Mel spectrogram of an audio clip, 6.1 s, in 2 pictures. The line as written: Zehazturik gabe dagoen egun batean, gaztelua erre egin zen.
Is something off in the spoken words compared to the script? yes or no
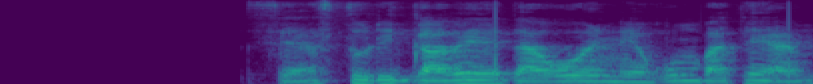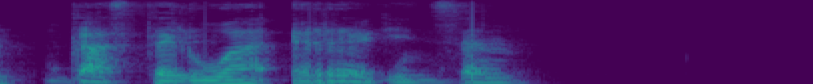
no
